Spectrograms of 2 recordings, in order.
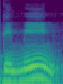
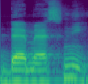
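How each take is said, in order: First: Several letters are silent, giving two short syllables. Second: Every written letter is sounded, including the s. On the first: The speaker calls it right. "इसका pronunciation है" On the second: The speaker calls it wrong. "सीधी सीधी तरह से उर्दू हिंदी की तरह से देखें तो पढ़ने में ये आता है"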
